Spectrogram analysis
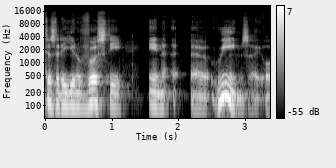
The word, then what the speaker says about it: Reims: Then I'll rent a car, and the event is at a university in Reims. I don't think that's how you pronounce it, R-E-I-M-S. The French pronunciation is definitely different, but it is in this area at Reims.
